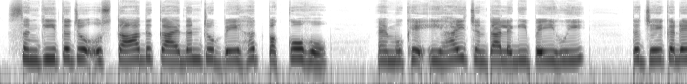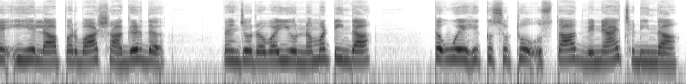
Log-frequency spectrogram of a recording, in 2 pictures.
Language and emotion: Sindhi, fearful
